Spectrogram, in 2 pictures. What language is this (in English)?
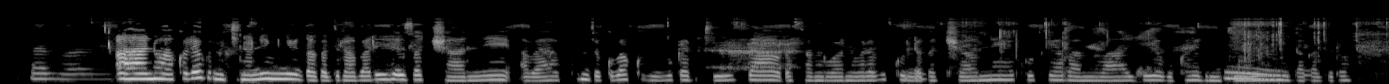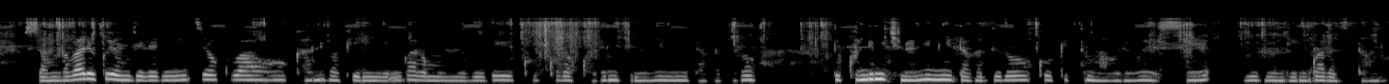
Kinyarwanda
